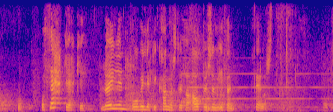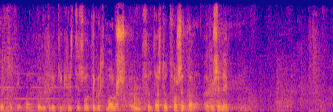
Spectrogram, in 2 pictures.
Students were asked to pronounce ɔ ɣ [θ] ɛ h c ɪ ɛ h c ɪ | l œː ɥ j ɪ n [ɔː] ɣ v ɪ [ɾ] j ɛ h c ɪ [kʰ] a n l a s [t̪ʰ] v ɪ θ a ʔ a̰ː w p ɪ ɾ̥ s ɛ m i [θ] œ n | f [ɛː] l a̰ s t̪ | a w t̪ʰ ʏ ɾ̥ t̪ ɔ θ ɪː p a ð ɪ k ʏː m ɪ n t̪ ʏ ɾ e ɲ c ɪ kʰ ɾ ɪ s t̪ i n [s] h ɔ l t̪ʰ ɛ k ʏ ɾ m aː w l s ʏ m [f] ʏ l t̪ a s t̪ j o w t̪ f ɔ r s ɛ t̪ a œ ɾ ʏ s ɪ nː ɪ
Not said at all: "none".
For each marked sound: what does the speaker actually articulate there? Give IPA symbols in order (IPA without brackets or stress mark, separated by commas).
θ, ɔ, l, kʰ, t̪, θ, ɛː, s, f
